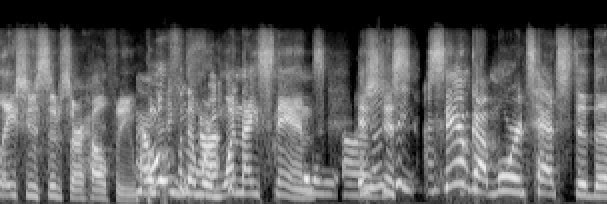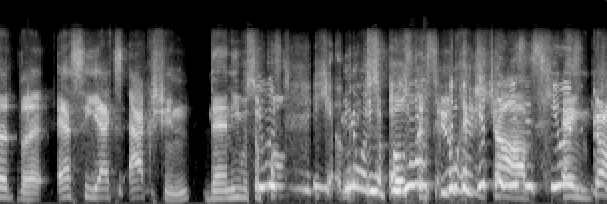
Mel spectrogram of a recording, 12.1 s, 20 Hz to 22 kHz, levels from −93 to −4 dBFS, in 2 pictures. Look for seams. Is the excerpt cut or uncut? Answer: cut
